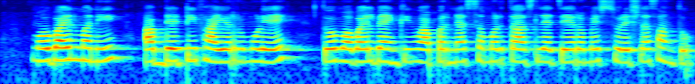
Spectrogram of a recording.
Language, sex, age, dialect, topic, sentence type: Marathi, female, 18-24, Standard Marathi, banking, statement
